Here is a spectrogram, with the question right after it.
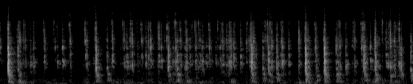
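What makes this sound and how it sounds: A black Razer mechanical keyboard with plastic keycaps and clicky switches is typed on quickly with the fingertips of both hands. A dense stream of sharp, bright clicks follows, with short, dry attacks that barely ring and a little lower thock under each press.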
